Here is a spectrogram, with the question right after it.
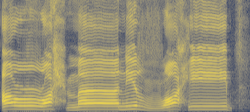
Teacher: تو اس میں کپ کپاہٹ ہے، اس میں تھر تھراہٹ ہے، ساؤنڈ ایک جیسی ریپیٹ ہوتی ہے۔ یہ صفت پائی جاتی ہے را میں۔ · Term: صفت تقریر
